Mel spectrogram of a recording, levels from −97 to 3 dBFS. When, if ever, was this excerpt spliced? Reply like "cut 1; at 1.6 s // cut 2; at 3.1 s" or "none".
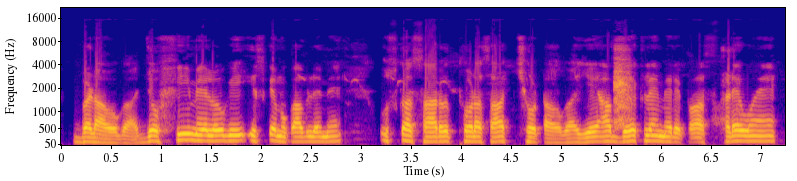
none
